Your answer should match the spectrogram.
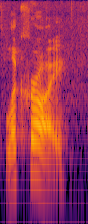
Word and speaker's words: LaCroix: LaCroix pronunciation, and it says, according to the official site, it is pronounced LaCroix. It rhymes with enjoy.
